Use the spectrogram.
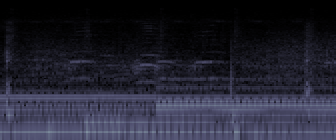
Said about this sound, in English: What is going on with these birds, y'all?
